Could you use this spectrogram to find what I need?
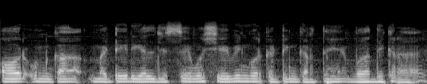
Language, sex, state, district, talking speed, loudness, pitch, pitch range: Hindi, male, Bihar, Samastipur, 195 wpm, -15 LUFS, 130 Hz, 125-130 Hz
